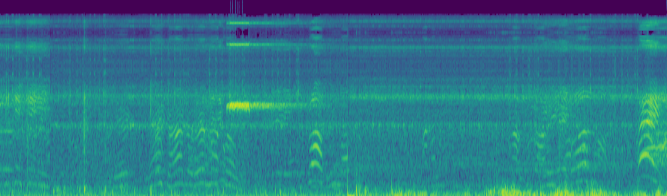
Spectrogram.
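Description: Football players and onlookers shouting during play, with a short, steady whistle blast, the kind a referee blows, about three and a half seconds in. Wind rumbles on the microphone through the second half.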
